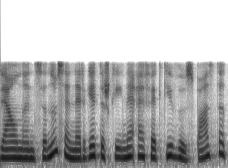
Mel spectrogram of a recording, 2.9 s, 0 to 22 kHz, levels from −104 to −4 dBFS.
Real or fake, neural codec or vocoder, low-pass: fake; codec, 16 kHz, about 1 kbps, DyCAST, with the encoder's durations; 5.4 kHz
